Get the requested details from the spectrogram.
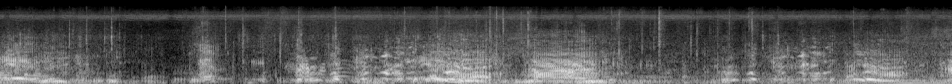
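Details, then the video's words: Young lions from the Kambula pride catching and killing a male leopard at MalaMala Game Reserve; continuous rough snarling and growling from several animals, with a man's voice briefly audible beneath. "12 LIONS attack LEOPARD!"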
